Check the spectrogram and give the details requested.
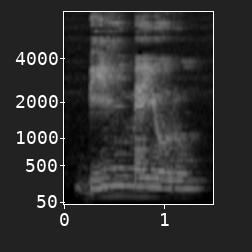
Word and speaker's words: bilmiyorum: As you see, what we obtain is bilmiyorum. Bilmiyorum. Here, because of the yor suffix, the a sound at the end of the negation suffix changes to E.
